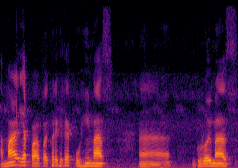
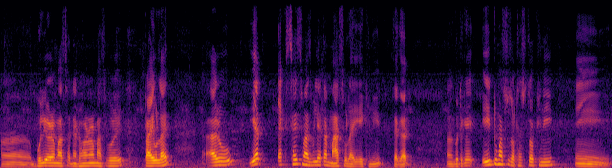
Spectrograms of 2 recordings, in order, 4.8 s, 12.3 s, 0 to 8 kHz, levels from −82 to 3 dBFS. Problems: constant background noise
